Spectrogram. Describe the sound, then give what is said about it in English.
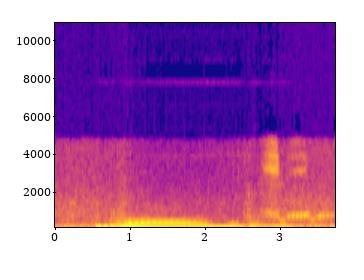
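A baleen whale call: a deep, sustained low moan for about two seconds, followed by a brief high metallic twang and a few short, thin tonal notes. No one speaks. “The low-frequency moaning part is typical of baleen whales, and it's that kind of twangy sound that makes it really unique.”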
